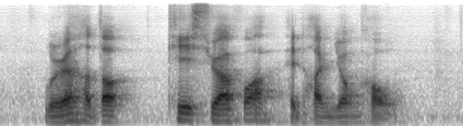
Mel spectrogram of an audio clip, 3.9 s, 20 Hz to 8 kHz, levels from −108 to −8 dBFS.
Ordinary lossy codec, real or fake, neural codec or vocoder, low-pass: none; fake; codec, 16 kHz, 0.7 kbps, FocalCodec; 7.2 kHz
